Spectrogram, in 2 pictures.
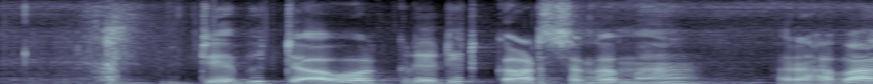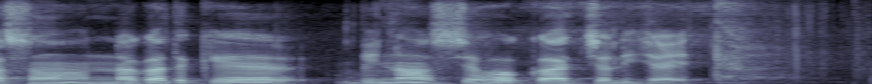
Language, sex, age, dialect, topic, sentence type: Maithili, male, 31-35, Bajjika, banking, statement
